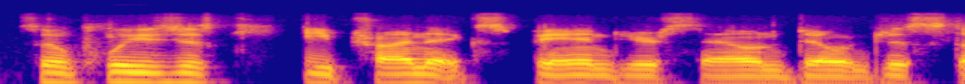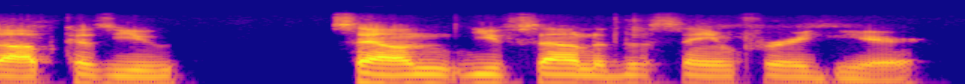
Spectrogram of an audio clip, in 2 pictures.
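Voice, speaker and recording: Teen man, guest vocalist, very deep voice, dull dry remote audio. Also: steady tone, measured pace, a little mellow, no room sound. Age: teens. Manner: earnest, rambling. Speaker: guest musician. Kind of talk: casual interview.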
